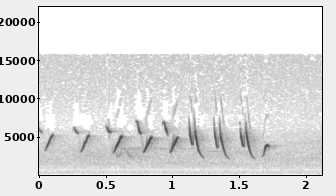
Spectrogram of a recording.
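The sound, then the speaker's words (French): A Louisiana waterthrush sings at a survey site, a quick run of bright, high, downslurred whistles, about a dozen notes that grow louder and tumble together before ending abruptly, alone over a soft low background hum. “Et durant trois années consécutives, on est en mesure de confirmer la présence d'une paruline des ruisseaux.”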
